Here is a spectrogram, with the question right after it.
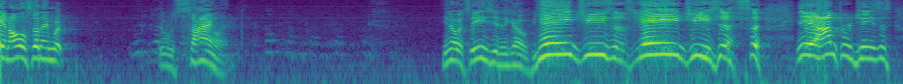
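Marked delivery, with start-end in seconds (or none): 5.3-8.9 slow, high, loud hammed-up cheer; mock cheering. Shallow believers cheering for Jesus, hammed-up loud cheer.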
